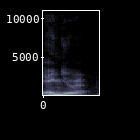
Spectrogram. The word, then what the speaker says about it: Inuit: Even before Yeah, that, got the title wrong as well because we mentioned Inuit. Inuit. Yeah. It's actually Inuit.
